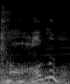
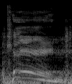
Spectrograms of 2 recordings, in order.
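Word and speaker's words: Khaine: Gate of Cain. Ah, is this the Fenrisian pronunciation of corn? Not corn, Cain.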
